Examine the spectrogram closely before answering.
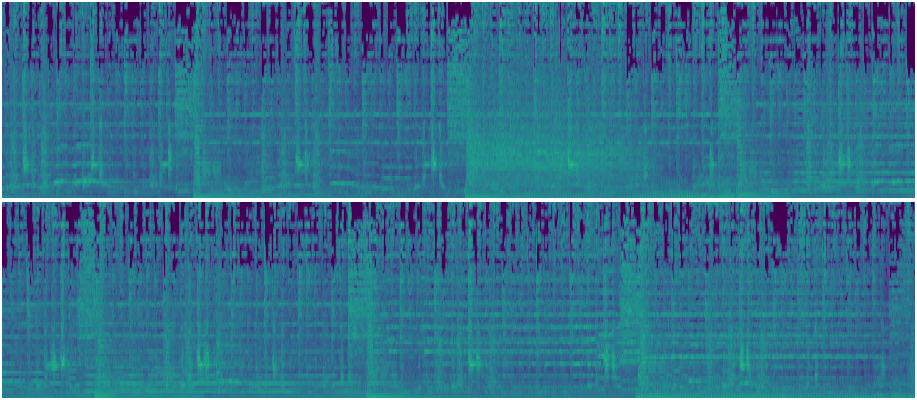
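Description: A funky, rhythmic guitar riff with a wah pedal, its choppy sixteenth-note scratching sweeping in tone over a steady bass and drum groove, loud and continuous with no voices.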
